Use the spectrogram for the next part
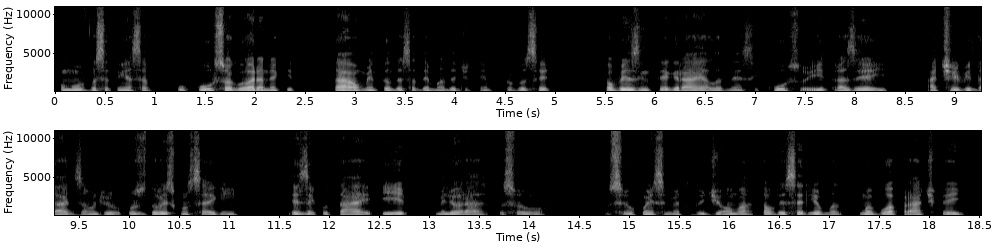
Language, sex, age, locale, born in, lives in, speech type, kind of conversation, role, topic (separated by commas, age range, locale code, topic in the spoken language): Portuguese, male, 30-34, pt-BR, Brazil, Portugal, conversation, advice, advisor, Como posso organizar meu dia para equilibrar trabalho, família e tempo pessoal?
